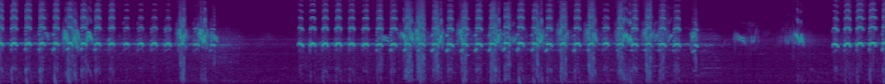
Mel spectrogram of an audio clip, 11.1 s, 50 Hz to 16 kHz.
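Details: Dunrovin Ranch osprey nest, 16 June 2019, with a live fish: long runs of fast, evenly repeated piercing whistles, nearly three per second, overlaid by louder wavering chirps, with one short silent gap.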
